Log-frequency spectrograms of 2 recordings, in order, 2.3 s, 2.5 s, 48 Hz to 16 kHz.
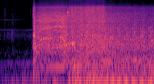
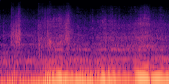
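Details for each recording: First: Peugeot 307 1.6 16V barn find said to have a dead engine, first start: catches at half a second into a ragged, uneven run with smoke from burning oil; oil in the spark plug wells is causing the misfire. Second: Peugeot 307 1.6L 16V, barn find allegedly with dead engine: engine holds a steady even note with a couple of smooth throttle rises and falls, no knocking or missing; runs normally.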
